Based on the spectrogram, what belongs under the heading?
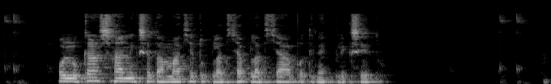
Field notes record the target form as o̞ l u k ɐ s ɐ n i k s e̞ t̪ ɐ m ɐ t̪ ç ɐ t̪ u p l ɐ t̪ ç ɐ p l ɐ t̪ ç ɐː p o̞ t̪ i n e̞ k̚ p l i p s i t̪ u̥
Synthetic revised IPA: o̞ l u k ɐ s ɐ n i k s e̞ t̪ ɐ m ɐ t̪ ç ɐ t̪ u p l ɐ t̪ ç ɐ p l ɐ t̪ ç ɐː p o̞ t̪ i n e̞ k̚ p l i k s i t̪ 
